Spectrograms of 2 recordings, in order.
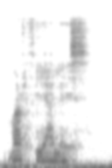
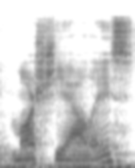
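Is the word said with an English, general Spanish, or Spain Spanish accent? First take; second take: Spain Spanish; English. First: The word is said with a Spain Spanish pronunciation. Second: The word is said with an English-style pronunciation. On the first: The speaker calls it right. "Or in Spain" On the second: The speaker calls it wrong. "be careful not to say marciales. Don't try to grab that English pronunciation"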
